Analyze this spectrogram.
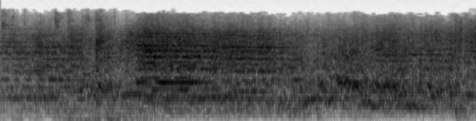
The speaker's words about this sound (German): Dann kommt meistens eine wilde Verfolgungsjagd.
